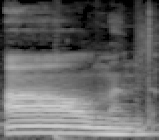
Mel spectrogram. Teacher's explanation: And in the United States, I think they do pronounce the L, so it's almond.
